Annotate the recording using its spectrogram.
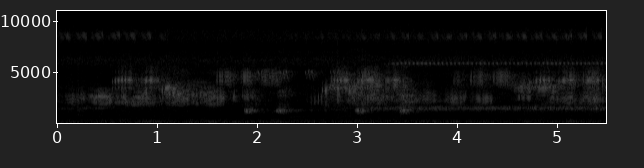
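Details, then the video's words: Bali jungle frog chorus, the many callers blending into a dense, high, shimmering trill with overlapping chirps and no single dominant voice. "Frog Mantras - Relaxing Sounds Of Bali"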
